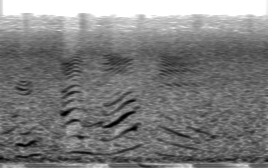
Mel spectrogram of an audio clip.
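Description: Steady rush of water from a waterfall's cascades, with voices over it.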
